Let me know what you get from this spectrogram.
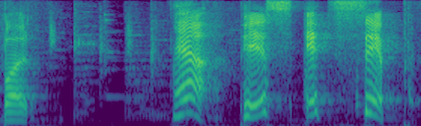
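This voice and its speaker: A woman's voice: high-pitched, big pitch swings, drawn-out words, bright, forceful tone, faint music behind. A woman hosting a casual live stream, chatting to viewers in a cute, playful, teasing anime-streamer manner. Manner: giggly, teasing, exclamatory. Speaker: streamer host.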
